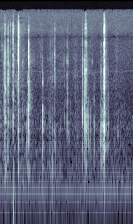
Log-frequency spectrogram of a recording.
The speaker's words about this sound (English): Let me type it.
